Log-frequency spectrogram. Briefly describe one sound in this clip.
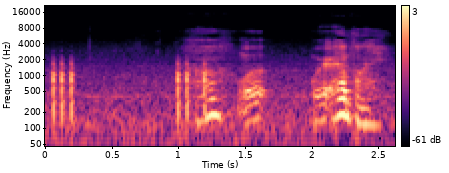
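A middle-aged man mutters in confusion, close by.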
